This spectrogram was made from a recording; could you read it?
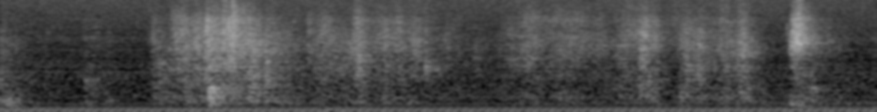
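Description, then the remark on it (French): A nightstand drawer slides open with a soft scrape and a wooden knock, followed by faint rummaging and a second clunk a few seconds later, over a low steady hum. “Il ouvre le tiroir de sa tente de nuit.”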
